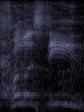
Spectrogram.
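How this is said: The name is said with Arabic pronunciation. The name feels free. The speaker calls it right.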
